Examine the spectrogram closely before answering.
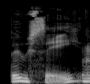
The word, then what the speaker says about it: Boosey: Because it could be Boosie or Boozy. I don't know. Well, it's spelled the same as the music publishing house Boozy and Hawks. Okay. And that's pronounced Boozy.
